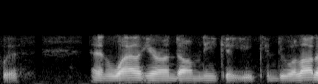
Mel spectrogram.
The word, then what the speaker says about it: Dominica: Well, for those who have never heard of Dominica, first of all, it's pronounced Dominica, not Dominica. So we'll get that cleared up.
